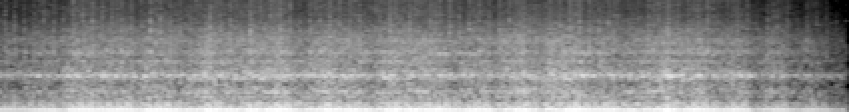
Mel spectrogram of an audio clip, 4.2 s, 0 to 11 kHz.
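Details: Motorcycle with non-original carbs, cleaned and pilot screws removed, before tuning with a wideband O2 sensor: deep idle with a loping, uneven pulse about four per second; pilot screws out of tune, one cylinder lean.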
